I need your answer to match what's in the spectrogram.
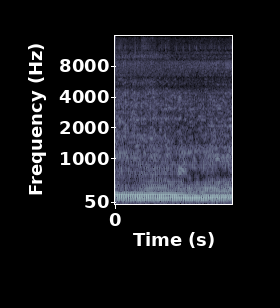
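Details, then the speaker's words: Miyako electric fan with overheating motor that stopped after running, after oiling and fuse connection repair: smooth low motor hum with fast even flutter, no scraping, swing works; normal running. "Wah ini error lagi, kita hidupin. Nah langsung muter. Super untuk swingnya nih."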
